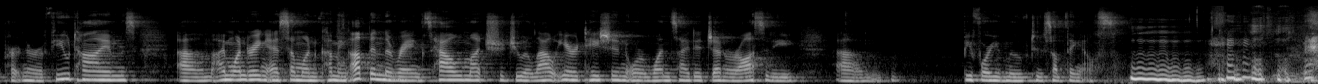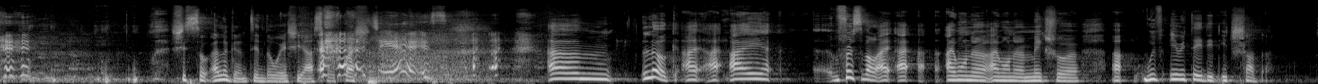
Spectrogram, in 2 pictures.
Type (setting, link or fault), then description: setting, live audience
